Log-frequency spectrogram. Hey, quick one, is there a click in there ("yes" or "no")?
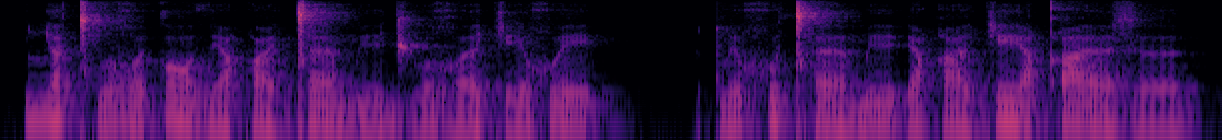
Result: yes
